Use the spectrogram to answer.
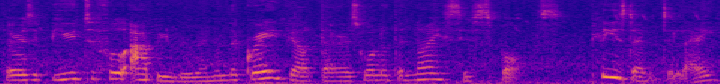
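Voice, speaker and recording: A woman's voice: medium pitch, lively intonation, fairly quick, close to an everyday voice. A woman playing a genteel, sociable young lady in a radio drama, chatting with admiring affection. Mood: affectionate. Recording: noisy recording with birdsong.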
